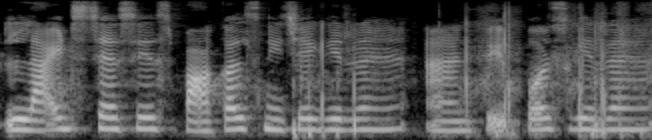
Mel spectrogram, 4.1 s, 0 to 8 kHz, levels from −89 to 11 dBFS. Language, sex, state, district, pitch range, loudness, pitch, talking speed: Hindi, female, Chhattisgarh, Raipur, 225-240 Hz, -19 LUFS, 230 Hz, 175 wpm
